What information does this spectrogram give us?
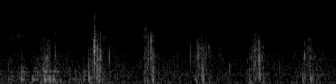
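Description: Soft footsteps walking at the edge of a conifer plantation beside woodland, a steady series of faint, crunching steps at an unhurried walking pace.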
